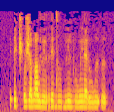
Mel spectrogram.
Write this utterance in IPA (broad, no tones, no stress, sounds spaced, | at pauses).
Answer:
ʔ e t͡ʃ ʔ o ʒ ɑ w ɑ w lʲ õ r e d uː b ĩ b uː w ĩ ɾ æ ɾ uː w ɯ ʔ ɯ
